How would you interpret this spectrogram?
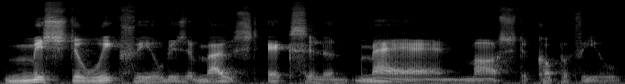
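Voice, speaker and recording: A man voicing an oily, falsely humble young law clerk in an audiobook, with slow, obsequious phrases that sink into a hush. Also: rumbling low, gravelly, pitched below the performer's own voice, exaggerated voice. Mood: fawning. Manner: slow, obsequious, drawn-out, hushed phrase endings. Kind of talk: audiobook character acting.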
